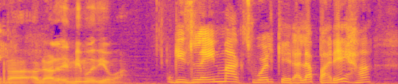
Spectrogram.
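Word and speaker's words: Ghislaine: señor Jeffrey Epstein, que además me parece dificilísimo pronunciar el nombre. Gislane, ¿no? Así se pronuncia. Gislane Maxwell. Sí, Gislane le dicen algunos, Gislane le dice usted. Entonces ahí digamos Gislane para hablar del mismo idioma. Gislein Maxwell, que era la pareja de Jeffrey Epstein,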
